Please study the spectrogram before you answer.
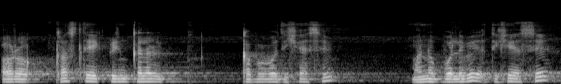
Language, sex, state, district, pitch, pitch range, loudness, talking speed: Nagamese, male, Nagaland, Dimapur, 130 Hz, 125-155 Hz, -18 LUFS, 130 wpm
